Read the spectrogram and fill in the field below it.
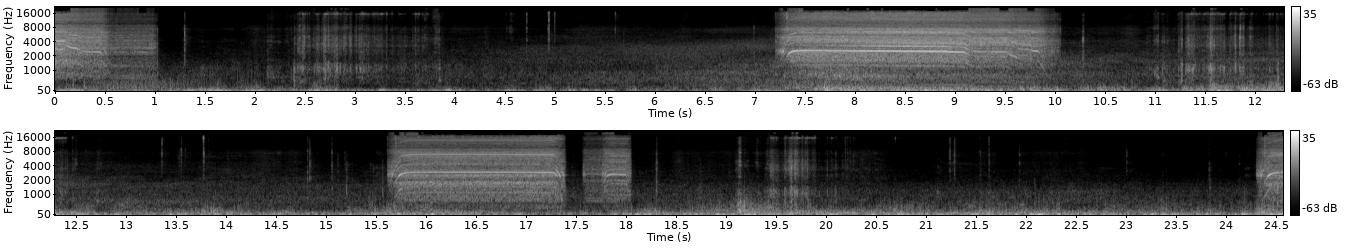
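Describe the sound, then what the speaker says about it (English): Power drill driving screws into a railroad track tie plate during winter track maintenance, two loud whining bursts of a few seconds each, close up, separated by quieter outdoor background. "I'm going to put screws on both sides."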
